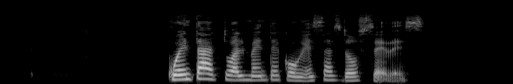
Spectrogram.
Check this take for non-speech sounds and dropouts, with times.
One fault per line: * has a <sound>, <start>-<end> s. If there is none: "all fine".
all fine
